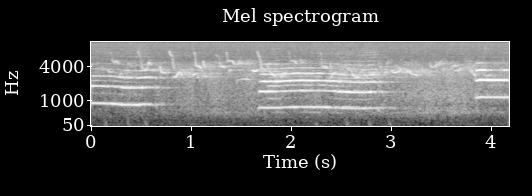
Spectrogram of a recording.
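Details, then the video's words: Indris, lemurs in Madagascar's dense forest, sing in turn group by group. Each starts with short barks and ends in long, sustained, slightly falling wails, voices overlapping. They call to locate one another, audible over 3 km, for about half an hour. "Un premier groupe commence, chaque Indri pousse alors la chansonnette."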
